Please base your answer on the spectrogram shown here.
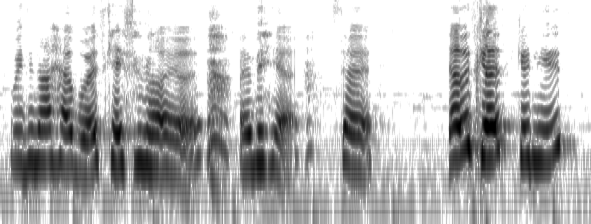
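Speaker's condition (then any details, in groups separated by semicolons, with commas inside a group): Cerebral palsy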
